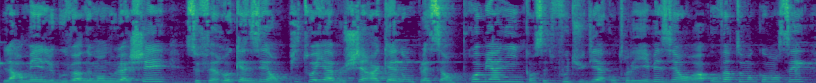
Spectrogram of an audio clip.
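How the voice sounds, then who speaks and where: A woman's voice: on the high side, fairly quick, hardly any pauses, darkish tone, a little hiss or hum, close to an everyday voice. A woman playing an ambitious, calculating scientist in an audio drama, articulate, self-assured and coolly persuasive. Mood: scheming, persuasive. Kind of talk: scripted audio drama acting. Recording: roomy sound, faint music behind.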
